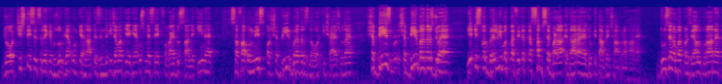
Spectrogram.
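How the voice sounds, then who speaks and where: A man delivers a religious lecture in a high voice, citing books and reading passages aloud. His tone is bright and forceful. He swings between raised, emphatic phrases and low, quiet asides. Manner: emphatic, quotes sources and reads passages aloud.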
